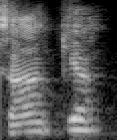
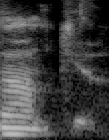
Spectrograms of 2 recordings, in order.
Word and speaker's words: Samkhya: Sometimes it's pronounced Sankhya, but here it's pronounced Samkhya.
